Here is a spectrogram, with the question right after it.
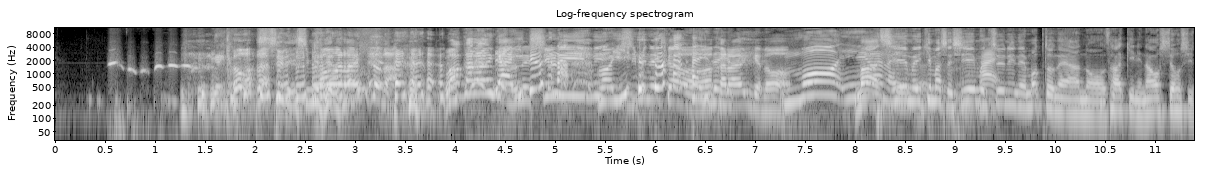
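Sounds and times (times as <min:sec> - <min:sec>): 
person whistling: 0:00.4 - 0:01.4
laughter: 0:01.2 - 0:07.2
speech: 0:01.3 - 0:11.3.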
